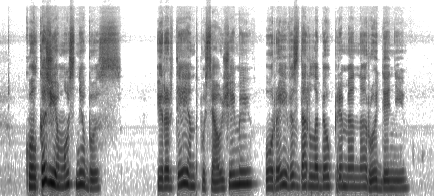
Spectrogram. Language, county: Lithuanian, Vilnius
